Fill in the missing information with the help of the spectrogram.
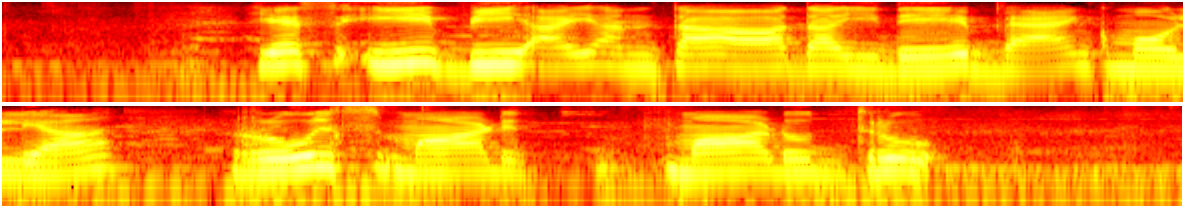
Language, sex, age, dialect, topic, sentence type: Kannada, male, 18-24, Northeastern, banking, statement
